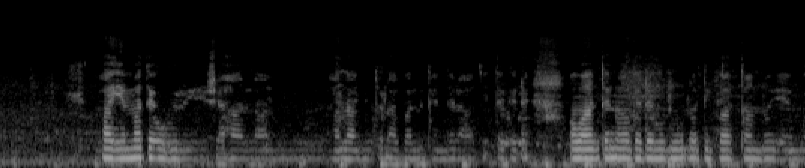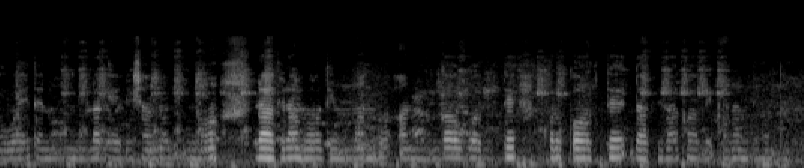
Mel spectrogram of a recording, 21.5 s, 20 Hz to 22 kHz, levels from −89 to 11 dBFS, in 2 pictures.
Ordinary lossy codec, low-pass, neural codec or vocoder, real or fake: MP3, 64 kbps; 9.9 kHz; vocoder, 22.05 kHz, 80 mel bands, Vocos; fake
